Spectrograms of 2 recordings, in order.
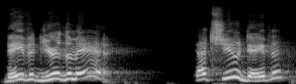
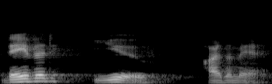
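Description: First: Higher, louder pointing finger; forceful accusation. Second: Low, hushed and grave; solemn quiet accusation. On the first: Preacher repeating Nathan's charge to David, loud and higher. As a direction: drive the accusation home hard. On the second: Prophet Nathan quietly accusing King David, low and grave. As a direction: let the verdict drop quietly. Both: Acted.

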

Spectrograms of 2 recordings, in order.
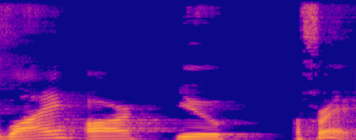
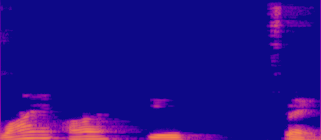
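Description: First: "afraid" drawn out slowly and rising; slow searching question. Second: Much softer, slow "Why are you afraid?"; soft intimate question. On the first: Preacher reading Jesus' question to the church, slow. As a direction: let "Why are you afraid?" hang, slow and rising. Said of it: "Verse twenty-six". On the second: Preacher asking the congregation personally, soft and slow. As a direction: drop to a near hush and ask gently. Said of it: "asking you that same question". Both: Acted.

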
